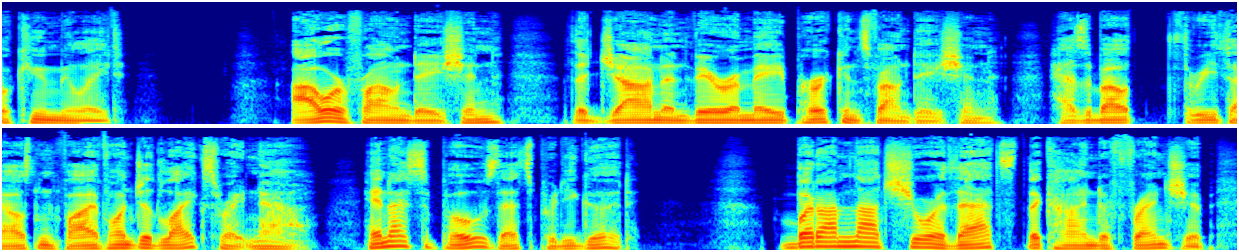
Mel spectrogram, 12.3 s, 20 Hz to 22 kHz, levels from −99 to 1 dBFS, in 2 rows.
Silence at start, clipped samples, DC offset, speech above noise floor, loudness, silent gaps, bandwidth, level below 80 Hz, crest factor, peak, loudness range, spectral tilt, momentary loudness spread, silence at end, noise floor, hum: 0 s; under 0.1%; under 0.1%; 54 dB; -19 LUFS; none; 16.5 kHz; -36 dBFS; 16 dB; -2 dBFS; 2 LU; -5.5 dB/octave; 10 LU; 0.15 s; -73 dBFS; none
